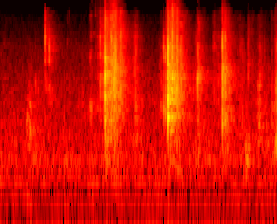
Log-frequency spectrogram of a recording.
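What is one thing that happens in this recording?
A young woman crunches lettuce loudly close to a microphone.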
